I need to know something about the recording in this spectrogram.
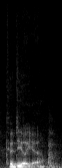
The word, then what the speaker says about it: Codeglia: said David and James Cody liya hai hey how's it gone is that the right plan NLCS of lovely yeah rhymes with familia ok good it's a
